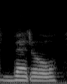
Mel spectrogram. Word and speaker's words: Wedel: And these bad boys are by Wedel. Yeah, it's spelled with a W, but it's a Polish brand. So you pronounce it with a V, so it's Wedel.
